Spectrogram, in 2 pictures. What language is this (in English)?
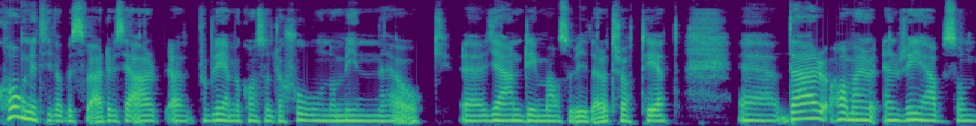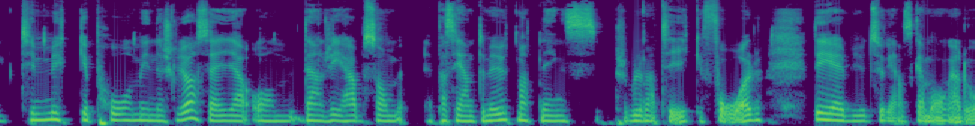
Swedish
